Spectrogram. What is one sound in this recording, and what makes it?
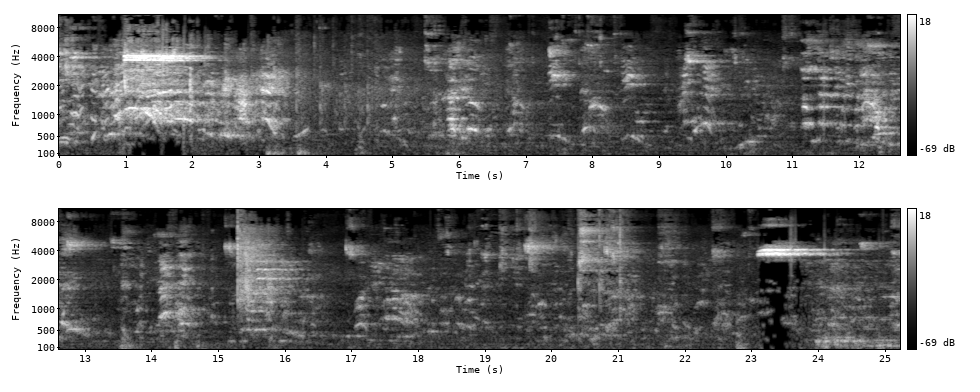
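A referee's whistle blows sharply in an echoing gym.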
